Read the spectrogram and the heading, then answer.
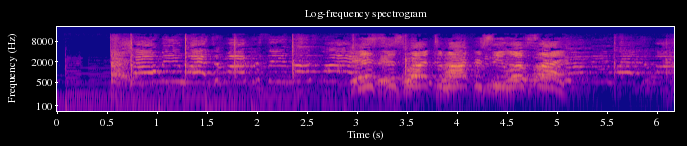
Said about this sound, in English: This is what democracy looks like. Three communists and a bunch of sloths standing around cheering.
